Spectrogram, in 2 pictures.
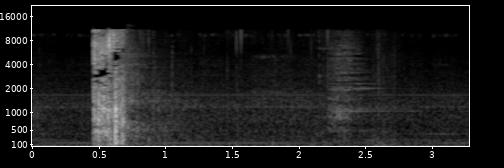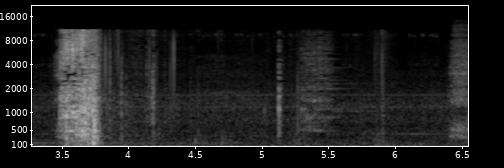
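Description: Slow, heavy crunching noises: two loud ones about three seconds apart, each about a third of a second long, with fainter ones between them and a single small click near the end.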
